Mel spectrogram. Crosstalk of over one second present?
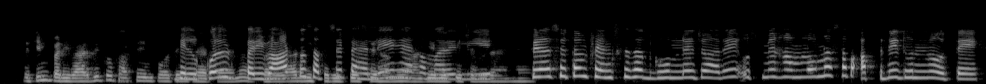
Yes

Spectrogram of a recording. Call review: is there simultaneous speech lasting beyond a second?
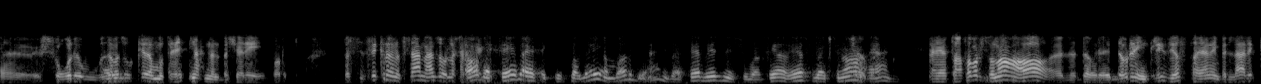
No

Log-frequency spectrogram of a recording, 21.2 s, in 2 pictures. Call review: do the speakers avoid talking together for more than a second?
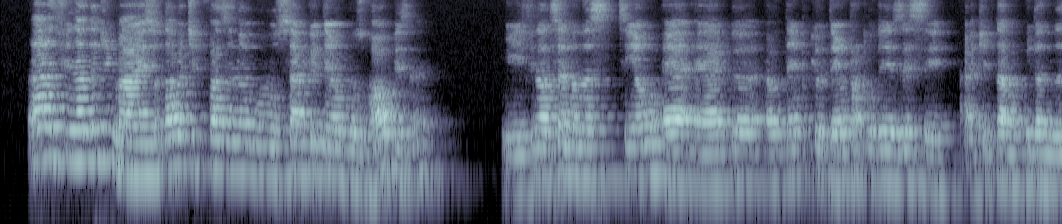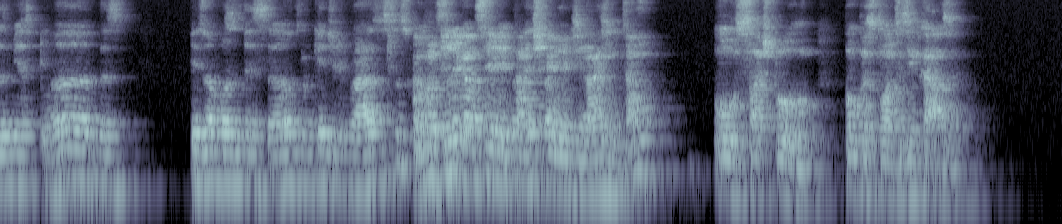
No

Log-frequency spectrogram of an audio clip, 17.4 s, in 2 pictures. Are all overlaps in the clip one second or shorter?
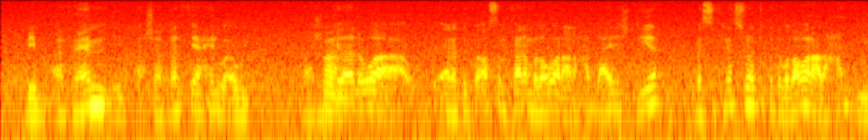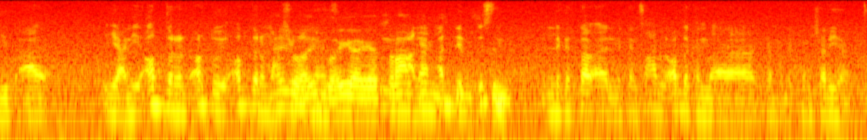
No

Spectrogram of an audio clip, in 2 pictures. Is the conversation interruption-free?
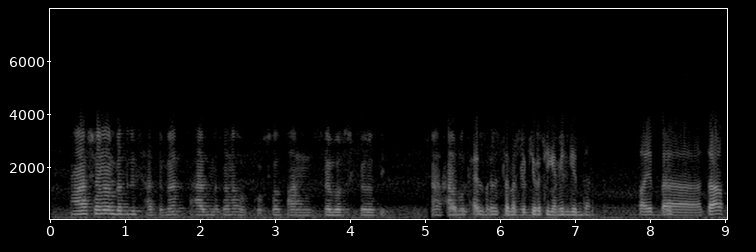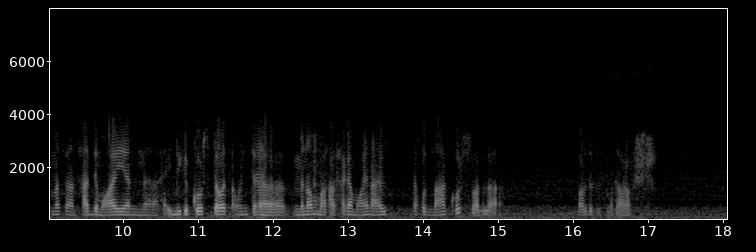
No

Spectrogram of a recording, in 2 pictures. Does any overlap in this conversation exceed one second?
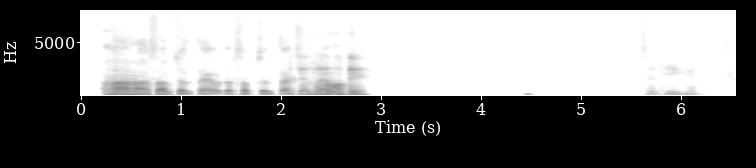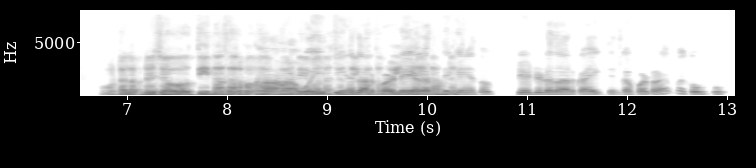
Yes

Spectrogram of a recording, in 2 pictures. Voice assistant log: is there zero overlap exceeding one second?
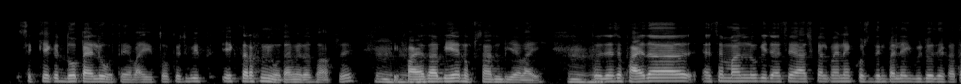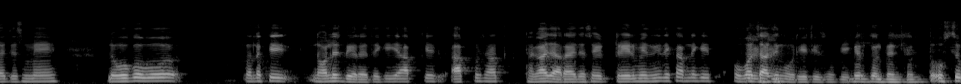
Yes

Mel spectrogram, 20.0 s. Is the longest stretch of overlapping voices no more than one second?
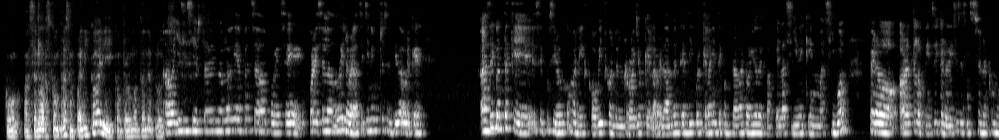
Yes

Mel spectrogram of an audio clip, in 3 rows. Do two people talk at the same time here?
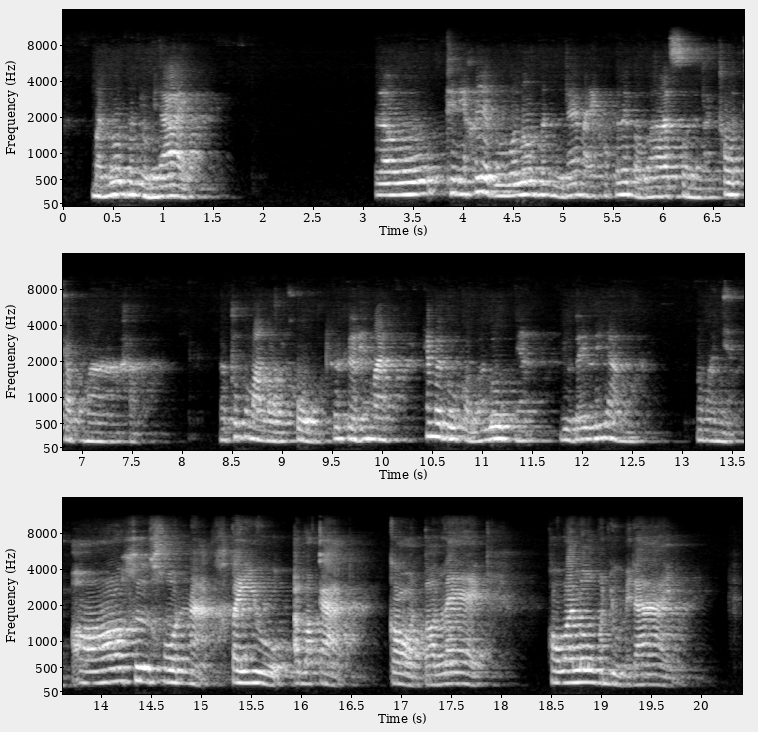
No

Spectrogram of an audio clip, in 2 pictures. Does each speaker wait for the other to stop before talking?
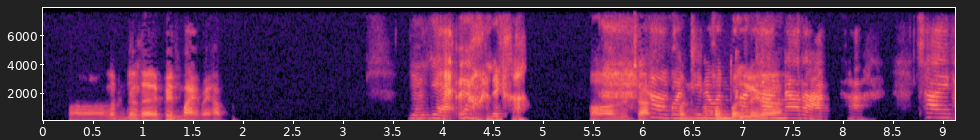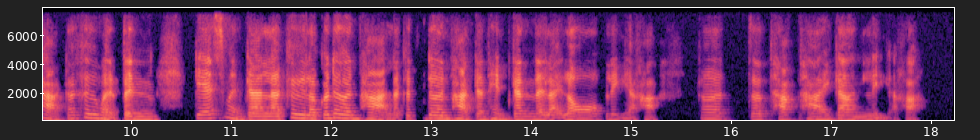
No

